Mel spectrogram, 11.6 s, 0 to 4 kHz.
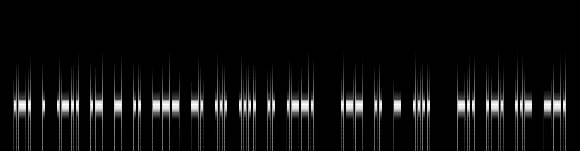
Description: Morse code, heard as a keyed tone, about 25 wpm, spaced as for 20 wpm, 550 Hz. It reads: RELATIONSHIP WITH DRUG
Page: News Headlines in Morse Code at 20 WPM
